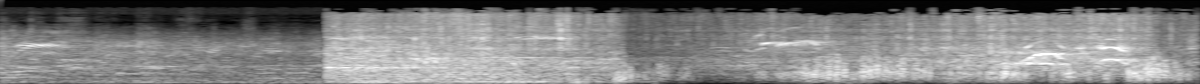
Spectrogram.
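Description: A roller coaster rumbles and clatters along its track.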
